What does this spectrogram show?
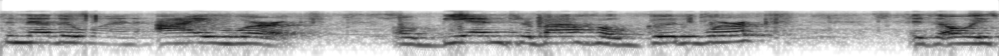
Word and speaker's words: bien: just another example of why it's pronounced bien. Because that I, English I by itself is E.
